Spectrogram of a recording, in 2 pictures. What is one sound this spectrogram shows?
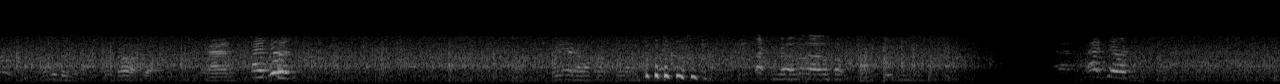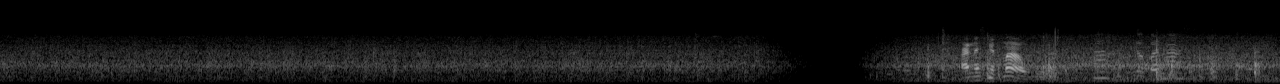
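Young men talk casually nearby outdoors.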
